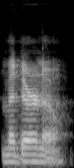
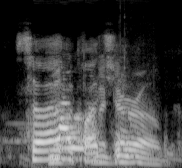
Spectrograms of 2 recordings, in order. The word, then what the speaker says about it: Maduro: Biden is the one who put the the bounty on uh Madno. Madno. Maduro. Um, you can't even pronounce it right.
